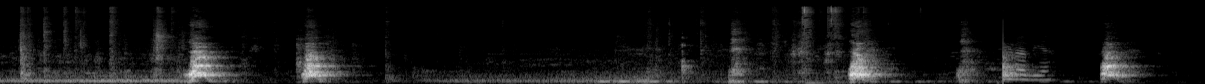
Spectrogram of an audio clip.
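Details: Lily, a pet Labrador Retriever, barks after her apple has dropped out of reach: short sharp barks at about 2, 3, 8.5, 10 and 11 seconds, with gaps of low rumbling and indoor quiet between them.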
